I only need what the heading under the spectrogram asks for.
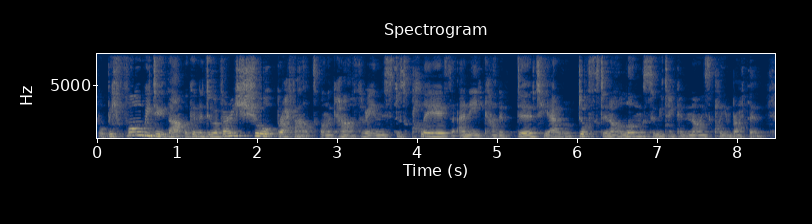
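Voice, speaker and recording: A woman drama teacher guides a vocal warm-up, calmly counting out the breaths. Her voice sits a little low and carries an echo from the room around her. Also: brisk, few pauses. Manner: calm, counting out breathing exercises. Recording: echoey room.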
